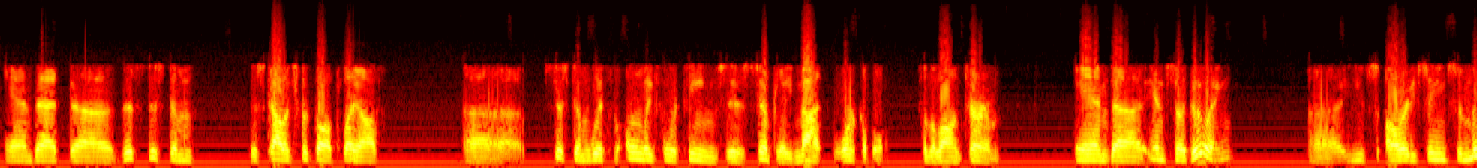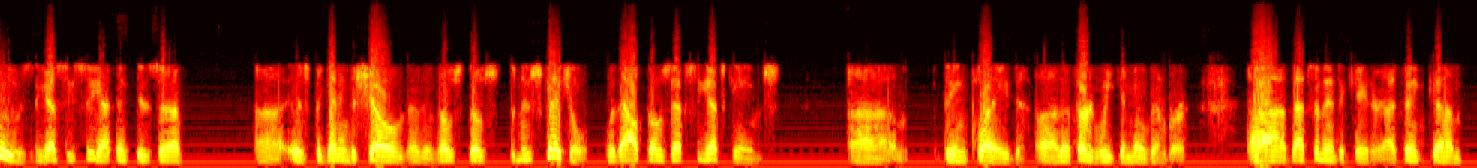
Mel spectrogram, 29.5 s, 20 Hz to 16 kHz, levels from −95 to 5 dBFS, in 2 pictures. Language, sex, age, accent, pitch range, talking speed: English, male, 50-69, American, 95-120 Hz, 145 wpm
